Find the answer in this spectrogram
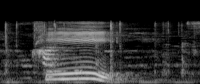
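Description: Computer keyboard being typed on: a few separate key clicks.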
